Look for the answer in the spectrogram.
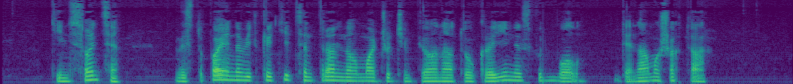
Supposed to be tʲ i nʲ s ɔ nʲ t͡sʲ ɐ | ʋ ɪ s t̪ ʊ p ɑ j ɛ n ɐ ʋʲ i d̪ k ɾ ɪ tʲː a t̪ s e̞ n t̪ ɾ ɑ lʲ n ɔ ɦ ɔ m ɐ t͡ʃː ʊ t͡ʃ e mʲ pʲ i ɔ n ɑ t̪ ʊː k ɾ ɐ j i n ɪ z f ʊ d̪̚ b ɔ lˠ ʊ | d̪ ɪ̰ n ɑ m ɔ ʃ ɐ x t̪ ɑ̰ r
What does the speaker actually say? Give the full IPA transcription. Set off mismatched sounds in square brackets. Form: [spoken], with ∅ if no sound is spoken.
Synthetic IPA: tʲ i nʲ s ɔ nʲ t͡sʲ ɐ | ʋ ɪ s t̪ ʊ p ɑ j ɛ n ɐ ʋʲ i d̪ k ɾ ɪ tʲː [i] t̪ s e̞ n t̪ ɾ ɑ lʲ n ɔ ɦ ɔ m [ɑ] t͡ʃː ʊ t͡ʃ e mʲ pʲ i ɔ n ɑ t̪ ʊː k ɾ ɐ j i n ɪ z f ʊ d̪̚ b ɔ lˠ ʊ | d̪ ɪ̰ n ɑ m ɔ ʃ ɐ x t̪ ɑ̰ r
